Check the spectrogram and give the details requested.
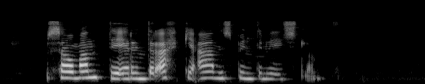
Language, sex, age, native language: Icelandic, female, 18-19, Icelandic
